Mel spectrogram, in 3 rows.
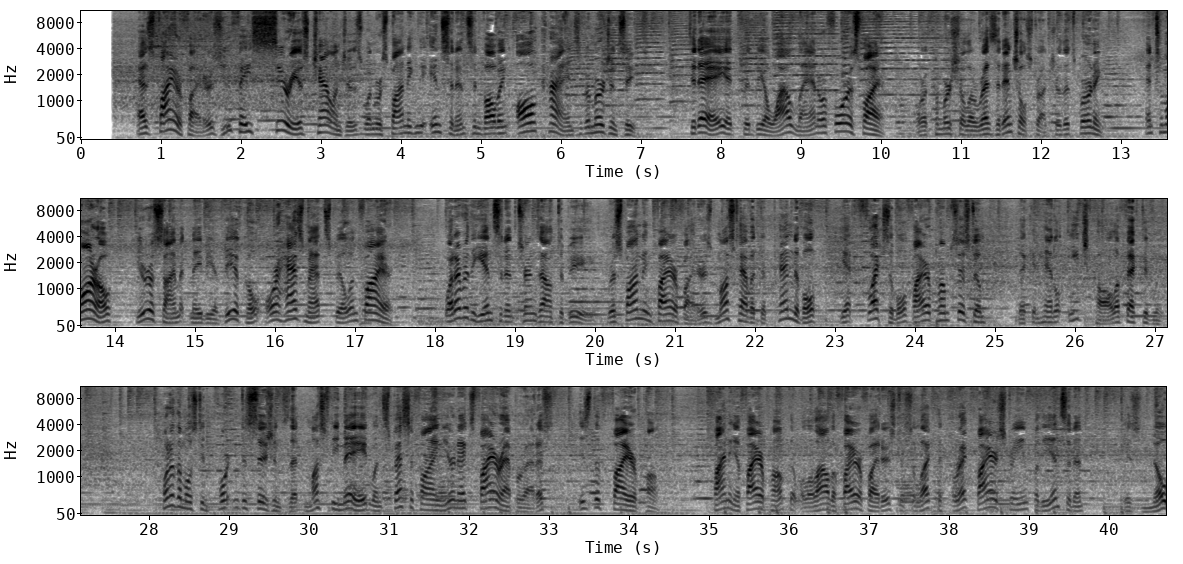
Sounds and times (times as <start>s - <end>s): Music: 0.4s - 40.7s
Speech: 0.7s - 7.0s, 7.6s - 17.5s, 18.2s - 27.1s, 28.2s - 34.4s, 35.1s - 40.7s.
